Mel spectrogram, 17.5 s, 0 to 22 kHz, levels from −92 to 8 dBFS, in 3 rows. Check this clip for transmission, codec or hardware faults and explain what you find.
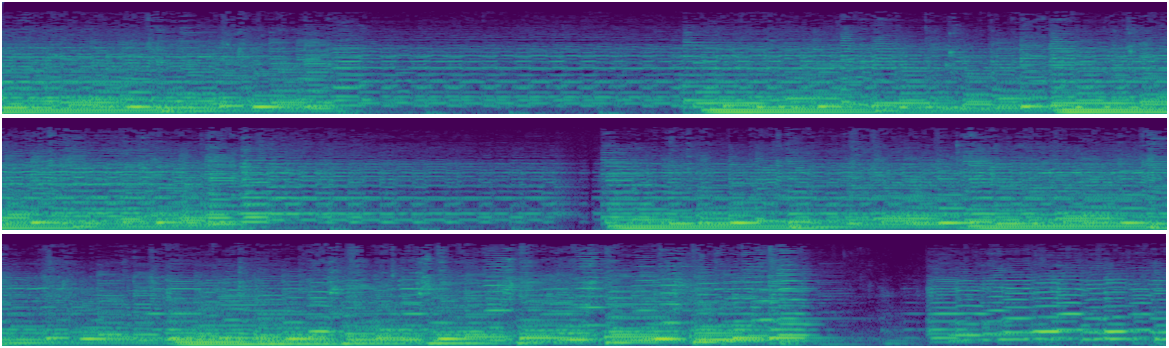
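Two brief dropouts point to AAC frame loss with concealment. From 8.6 to 8.85 s, about 150 ms of data goes missing across a 170 ms stretch, with the longest gap around a tenth of a second. The decoder rebuilds each gap from the last good spectrum, so the sound turns smeared and noisy-phasey rather than going silent. A second, roughly 21 ms loss at 17.13 to 17.16 s, which fits a single lost frame, gives a short smeared blip.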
